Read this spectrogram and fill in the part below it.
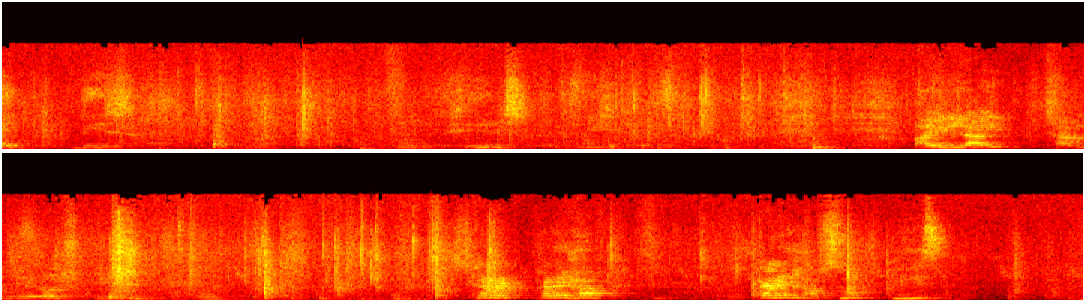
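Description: A young boy speaks in a high voice, close by.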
